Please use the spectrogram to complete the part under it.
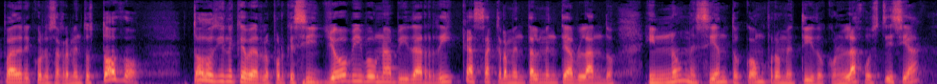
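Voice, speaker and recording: Priest, warm dark tone, fervent daily sermon delivery. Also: male voice, mid-range voice. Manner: impassioned, exhorting, with frequent rhetorical "¿sí?".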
